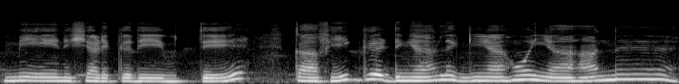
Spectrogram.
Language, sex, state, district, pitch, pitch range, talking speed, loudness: Punjabi, male, Punjab, Kapurthala, 170 Hz, 155-205 Hz, 80 wpm, -13 LUFS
